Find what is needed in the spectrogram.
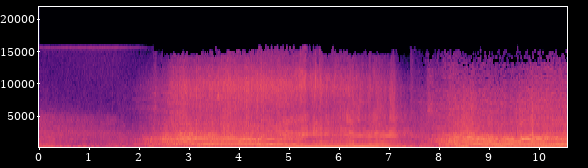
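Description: Peugeot 106 hillclimb race car's engine running at high revs as it climbs, the revs rising and dipping. It is quieter at first, then much louder from about two seconds in, dips briefly and comes back louder again near the end as the car comes close.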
